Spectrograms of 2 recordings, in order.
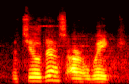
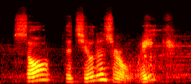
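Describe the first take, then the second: First: Said in the usual way. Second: Surprised echo question, rising at the end. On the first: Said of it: "will have normal tone, no surprise". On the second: Shown as a demonstration. Answerer surprised by what the questioner said, surprised. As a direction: swing up on "awake" in surprise. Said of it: "the one who answered will have surprise".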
